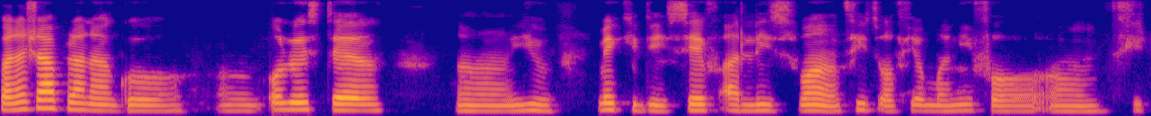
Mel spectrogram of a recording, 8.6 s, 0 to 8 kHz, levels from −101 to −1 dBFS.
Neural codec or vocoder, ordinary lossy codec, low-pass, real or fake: codec, 16 kHz, 6 kbps, DAC; none; none; fake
